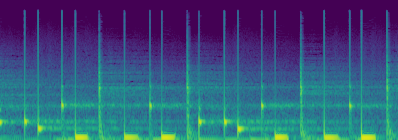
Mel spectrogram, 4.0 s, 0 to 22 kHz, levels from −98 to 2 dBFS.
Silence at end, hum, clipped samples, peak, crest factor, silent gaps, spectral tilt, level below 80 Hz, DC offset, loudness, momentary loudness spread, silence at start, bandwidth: 0 s; none; under 0.1%; -2 dBFS; 12 dB; none; -8 dB/octave; -16 dBFS; under 0.1%; -18 LUFS; 4 LU; 0 s; 5.8 kHz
